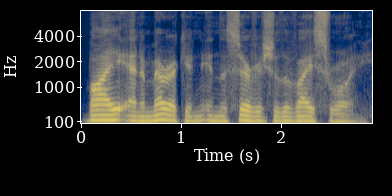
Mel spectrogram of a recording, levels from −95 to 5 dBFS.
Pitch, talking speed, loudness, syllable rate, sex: 115 Hz, 185 wpm, -15 LUFS, 5.9 syllables/s, male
